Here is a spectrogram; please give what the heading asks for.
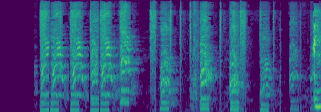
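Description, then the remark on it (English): The speaker's female pet dog barks repeatedly in a quick, uneven series of sharp, loud barks, with short gaps between them and no one talking. “My dog. It's just the craziest thing. She has her own segment on the show these days.”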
